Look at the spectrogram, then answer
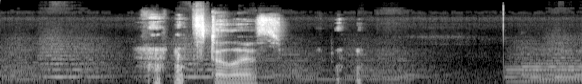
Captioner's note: chuckling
